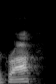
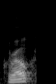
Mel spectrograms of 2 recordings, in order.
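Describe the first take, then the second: First: Grok with a short, open o, like "grock"; alternative pronunciation. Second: Grok with a long o, like "groke"; alternative pronunciation. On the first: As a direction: say Grok to rhyme with "rock". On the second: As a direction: say Grok to rhyme with "broke". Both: Shown as a demonstration. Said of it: "I don't know how you pronounce it".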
